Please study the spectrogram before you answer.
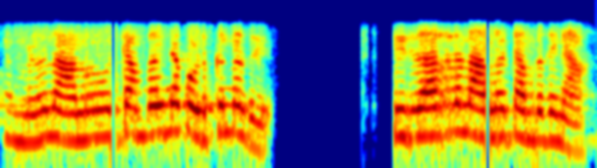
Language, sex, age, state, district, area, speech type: Malayalam, male, 45-60, Kerala, Wayanad, rural, conversation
